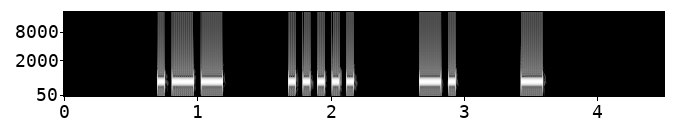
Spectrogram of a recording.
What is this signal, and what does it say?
Morse code, heard as a keyed tone, about 22 wpm, spaced as for 13 wpm, 700 Hz. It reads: W5NT
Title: USA Call Signs - 4 Characters - 3x Character Spacing - 22wpm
